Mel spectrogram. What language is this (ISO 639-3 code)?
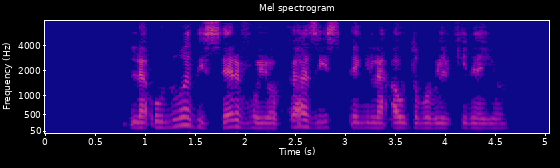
epo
